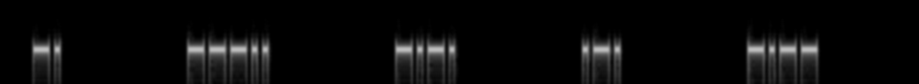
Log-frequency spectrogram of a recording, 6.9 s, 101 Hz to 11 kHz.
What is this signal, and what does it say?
Morse code, heard as a keyed tone, about 30 wpm, spaced as for 8 wpm, 700 Hz. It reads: N8CRY
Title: USA Call Signs - 5 Characters - 8x Character Spacing - 30wpm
